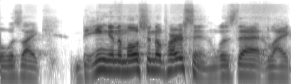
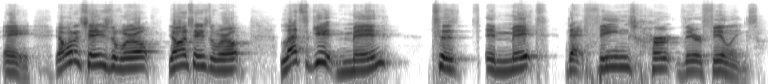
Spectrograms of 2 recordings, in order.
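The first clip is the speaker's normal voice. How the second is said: loud, high rallying cry; rally the crowd, stretching out the last phrase; fired-up exhortation; 7 semitones higher, 9 dB louder than usual. Real, not acted. Speaker urging men to admit hurt feelings, loud and fired up.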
